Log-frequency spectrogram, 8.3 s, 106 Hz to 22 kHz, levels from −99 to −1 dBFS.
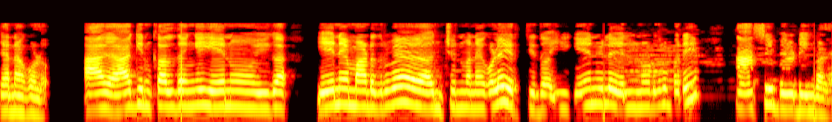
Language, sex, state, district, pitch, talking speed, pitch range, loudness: Kannada, female, Karnataka, Mysore, 205 Hz, 130 wpm, 190-220 Hz, -16 LUFS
